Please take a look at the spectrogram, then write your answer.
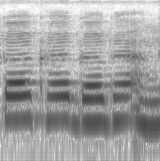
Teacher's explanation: यह 5 वर्ण जो है क वर्ग में आते हैं। इनका उच्चारण स्थान कंठ है। जो वायु मुख से निकलती है वो कंठ से होते हुए सीधे निकल जाती है।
